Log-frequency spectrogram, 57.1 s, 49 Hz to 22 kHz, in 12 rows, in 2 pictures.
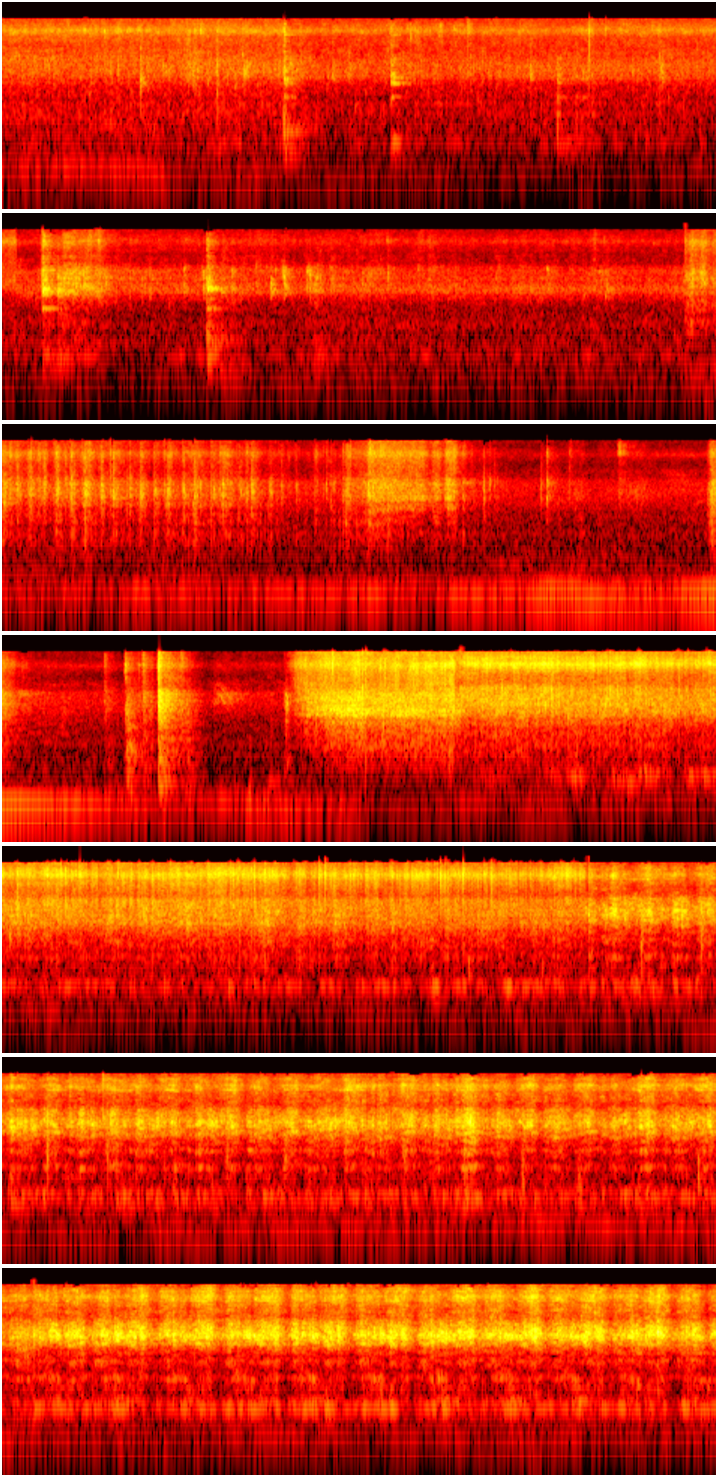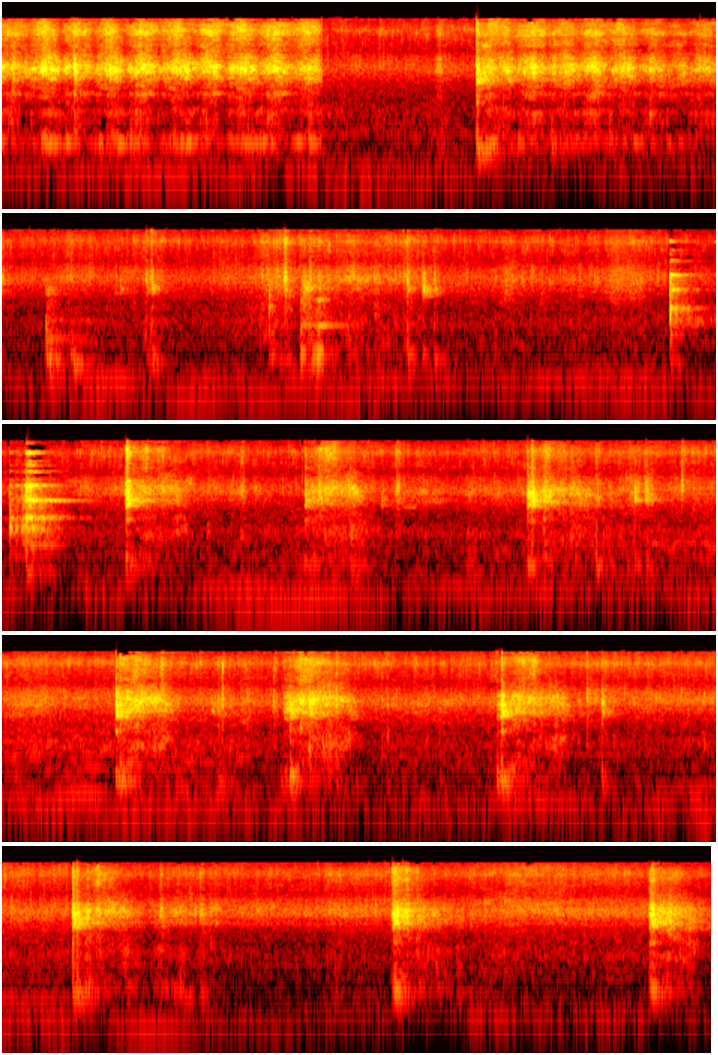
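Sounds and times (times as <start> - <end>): syrup bubbling and sizzling: 0.0 - 12.6, 16.2 - 57.0
metal spatula rattling on pan: 9.3 - 11.8, 21.8 - 35.5, 48.2 - 50.0.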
